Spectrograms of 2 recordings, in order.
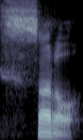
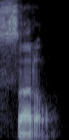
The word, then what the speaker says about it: subtle: word's a little tricky subtle that b is silent so you never want to say that b subtle no b sounds subtle and if we go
